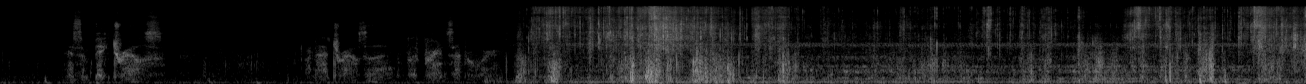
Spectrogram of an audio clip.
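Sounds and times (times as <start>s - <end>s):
footsteps crunching on dirt: 5.0s - 13.0s.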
